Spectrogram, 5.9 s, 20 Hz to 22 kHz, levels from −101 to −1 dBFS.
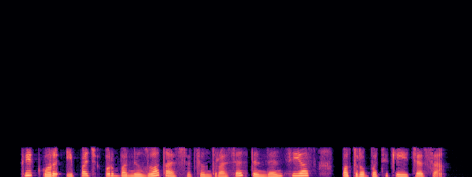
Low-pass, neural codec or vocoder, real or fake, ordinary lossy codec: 3.6 kHz; none; real; AAC, 24 kbps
